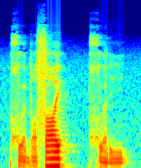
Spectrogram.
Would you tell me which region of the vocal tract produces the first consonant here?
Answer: uvula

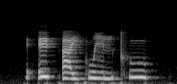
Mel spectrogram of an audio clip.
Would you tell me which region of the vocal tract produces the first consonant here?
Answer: throat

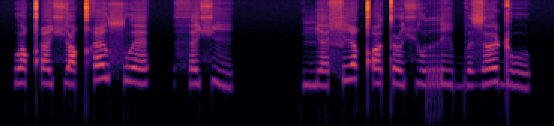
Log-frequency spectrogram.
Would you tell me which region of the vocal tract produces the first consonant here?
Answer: uvula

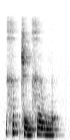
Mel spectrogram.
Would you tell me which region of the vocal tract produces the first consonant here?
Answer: velum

